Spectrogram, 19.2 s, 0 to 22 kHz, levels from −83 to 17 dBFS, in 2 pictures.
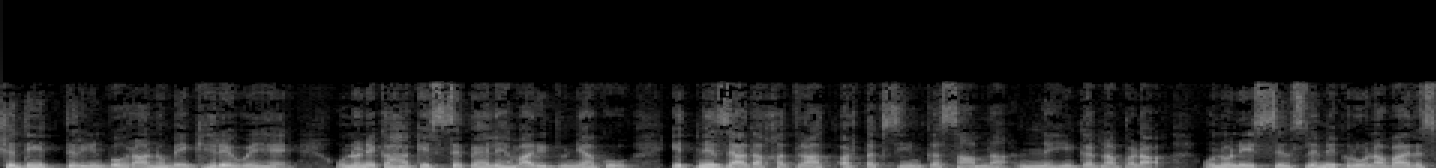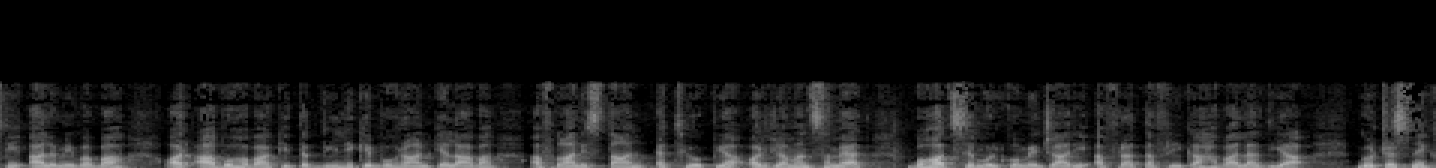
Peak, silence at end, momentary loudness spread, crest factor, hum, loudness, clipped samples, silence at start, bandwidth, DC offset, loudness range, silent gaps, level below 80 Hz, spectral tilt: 0 dBFS; 0 s; 7 LU; 18 dB; none; -20 LUFS; under 0.1%; 0 s; 11.5 kHz; under 0.1%; 3 LU; none; -72 dBFS; -6 dB/octave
